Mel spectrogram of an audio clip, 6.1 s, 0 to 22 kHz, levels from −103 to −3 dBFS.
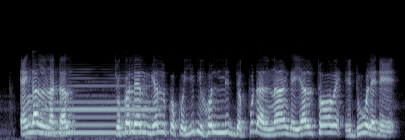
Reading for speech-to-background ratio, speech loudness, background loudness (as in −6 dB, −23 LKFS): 9.0 dB, −27.5 LKFS, −36.5 LKFS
